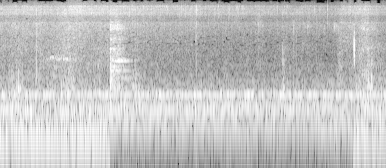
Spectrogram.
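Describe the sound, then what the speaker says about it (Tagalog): Sliced onion sizzling in a frying pan while chicken and potatoes cook, a steady close hiss with faint clinks of stirring and no talk. "Maglagay na rin tayo ng hiniwang sibuyas."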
